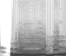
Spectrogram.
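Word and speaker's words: read: മാത്രമാണ് ലീഡ് ലെഡ് ലെഡ് റീഡ് റെഡ് ഉച്ചാരണം റീഡിന്റെ ശ്രദ്ധിക്കണേ past form past participle form spelling ഒന്നാണ് പക്ഷേ ഉച്ചാരണം വ്യത്യാസമുണ്ട് റീഡ് റെഡ് റെഡ് എന്നാണ് ഫീഡ് ഫെഡ് ഫാഡ് സ്പീഡ്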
